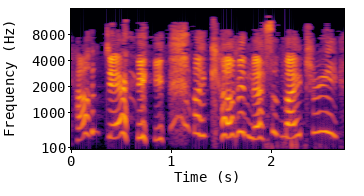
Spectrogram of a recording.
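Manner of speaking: high-pitched hammed-up indignation; mock outrage. Mad at the gardener for cutting her tree, high mock outrage. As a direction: play up a mock huff at the gardener. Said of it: "mad at the gardener".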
